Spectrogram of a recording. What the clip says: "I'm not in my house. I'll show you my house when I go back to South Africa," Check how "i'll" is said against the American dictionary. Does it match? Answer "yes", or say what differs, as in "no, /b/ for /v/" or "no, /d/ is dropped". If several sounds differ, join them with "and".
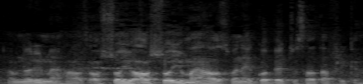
yes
